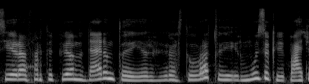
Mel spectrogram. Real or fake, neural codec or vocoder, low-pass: fake; codec, 44.1 kHz, 2.6 kbps, SNAC; 14.4 kHz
